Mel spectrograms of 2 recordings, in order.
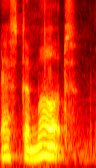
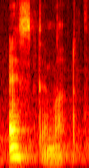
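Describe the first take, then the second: First: The last syllable has a full vowel. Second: The last syllable has a light, reduced vowel. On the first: The speaker calls it wrong. "it's not estimate, because it's not an uh, as in a" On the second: The speaker calls it right. "it's lighter, so it's estimate"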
